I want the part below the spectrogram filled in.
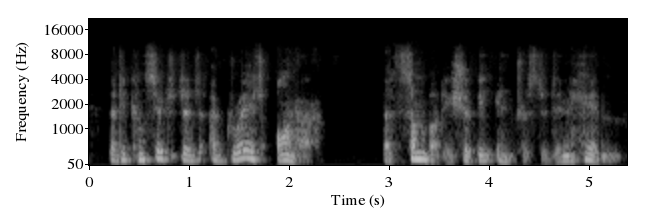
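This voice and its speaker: Over a quiet background, a man talks at a moderate pace with lively intonation and a somewhat breathy sound. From England. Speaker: retired psychiatric nurse and nursing historian. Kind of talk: lecture. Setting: video call. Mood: calm, solemn, reflective. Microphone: video call.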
